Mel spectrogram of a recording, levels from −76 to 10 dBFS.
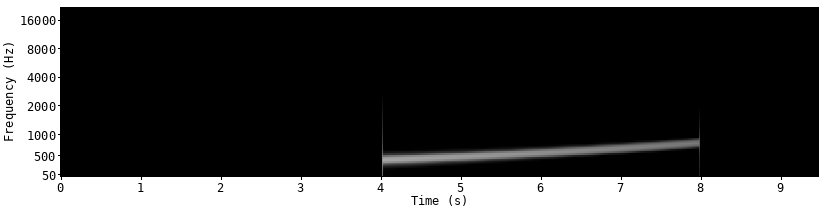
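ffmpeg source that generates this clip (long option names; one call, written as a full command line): ffmpeg -f lavfi -i "aevalsrc='pow(10,(-20-15.5*t/3.96)/20)*sin(2*PI*401*3.96/(12*log(2)/12)*(exp(12*log(2)/12*t/3.96)-1))':duration=3.96:sample_rate=44100" out.wav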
